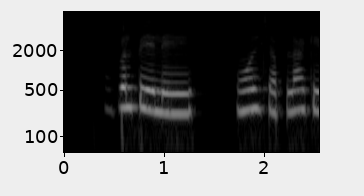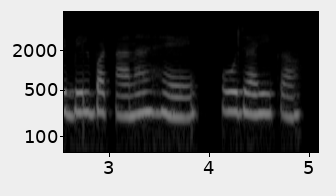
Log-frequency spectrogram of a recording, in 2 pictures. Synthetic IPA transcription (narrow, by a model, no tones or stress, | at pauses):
uɡəlpeːle | moːlt͡ʃɐplakebɪlbɐʈaːnaɦɛ | hod͡ʒaːeɡaː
